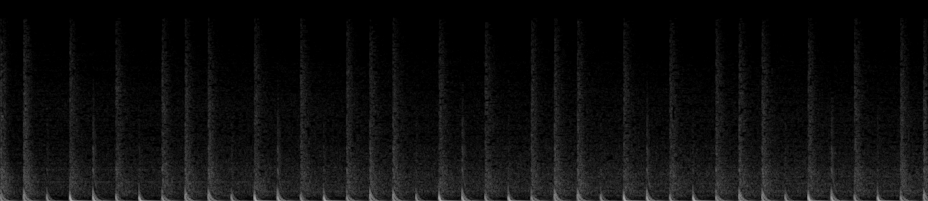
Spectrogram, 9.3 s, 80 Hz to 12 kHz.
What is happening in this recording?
drum set 130
an electronic drum with in the background a distort white noise.Made in a drum plug in.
